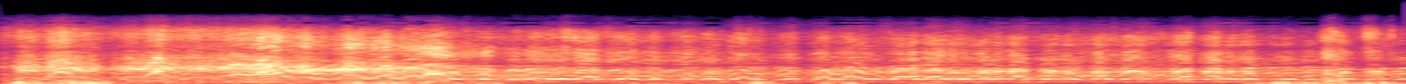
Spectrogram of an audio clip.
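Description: Electric motor and gear whine of a radio-controlled scale crawler inching down a dirt slope. The pitch wavers up and down as the throttle is worked.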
